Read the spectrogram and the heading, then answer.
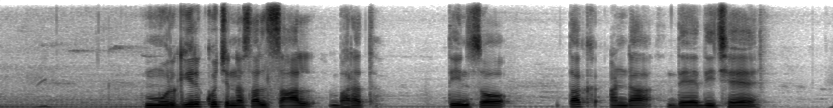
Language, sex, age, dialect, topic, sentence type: Magahi, male, 31-35, Northeastern/Surjapuri, agriculture, statement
